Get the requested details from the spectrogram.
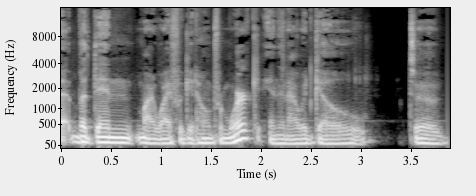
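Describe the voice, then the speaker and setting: Very deep and low, a man's dark, mellow, somewhat breathy voice moves at a fairly slow pace with fairly even intonation, recorded very cleanly against a silent background. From US, moved around. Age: 40s. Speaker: podcast guest, father. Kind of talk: casual chat. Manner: halting.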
